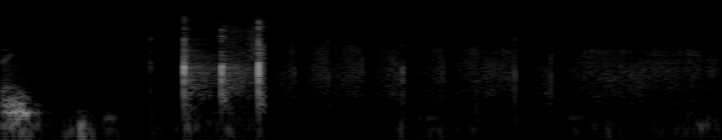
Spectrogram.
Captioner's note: attendees applauding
